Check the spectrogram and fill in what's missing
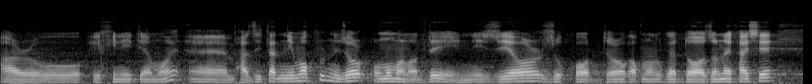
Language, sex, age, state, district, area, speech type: Assamese, male, 45-60, Assam, Sivasagar, rural, spontaneous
